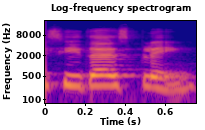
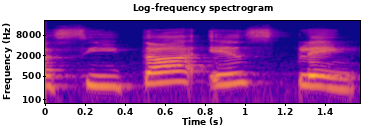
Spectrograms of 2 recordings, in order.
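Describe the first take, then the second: First: "Sita is playing" run together quickly without intonation. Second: "Sita is playing" slow and measured, with intonation on "Sita"; proper intonation. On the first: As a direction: rattle off "Sita is playing" with no stress on "Sita". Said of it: "ऐसे नहीं बोलेंगे कि". ("Sita is playing" बिना उतार-चढ़ाव, एक साँस में जल्दी) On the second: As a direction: stretch "Sita", then let "is playing" follow slowly. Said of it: "हमारा इंटोनेशन रहेगा". ("सीता is playing" उतार-चढ़ाव के साथ, ठहरकर) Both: Shown as a demonstration.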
